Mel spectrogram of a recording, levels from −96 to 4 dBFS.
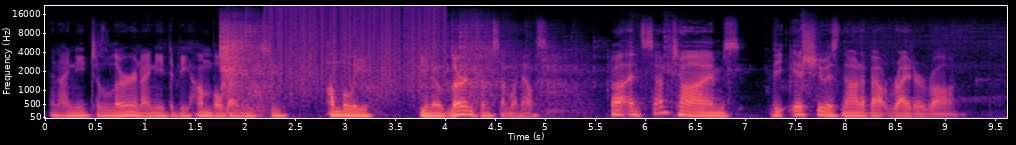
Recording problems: household noises; loud; throughout; 10 dB below the speech
crackling; noticeable; from 2 to 4 s; 15 dB below the speech

